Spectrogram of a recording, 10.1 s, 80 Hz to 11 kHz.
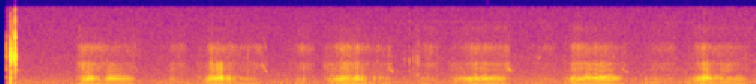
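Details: Sleeping cat snoring: regular soft rattling snores on each breath, about seven in ten seconds, roughly 40 breaths a minute.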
